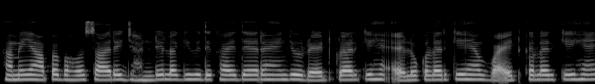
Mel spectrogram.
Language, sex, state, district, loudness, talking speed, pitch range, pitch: Hindi, male, Bihar, Purnia, -28 LUFS, 240 wpm, 215-230 Hz, 225 Hz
